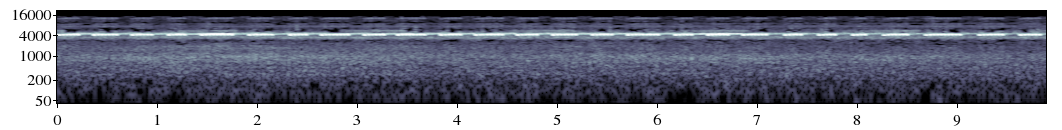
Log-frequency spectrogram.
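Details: Insect singing in a soothing nature soundscape, a sharp, high cricket-like chirp pulsed nearly three times a second in steady rhythm, with faint upper overtones and a soft hiss.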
